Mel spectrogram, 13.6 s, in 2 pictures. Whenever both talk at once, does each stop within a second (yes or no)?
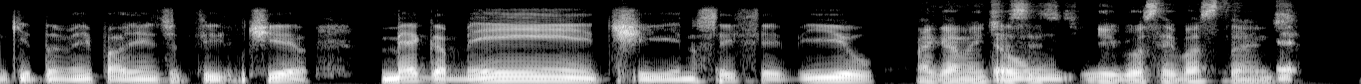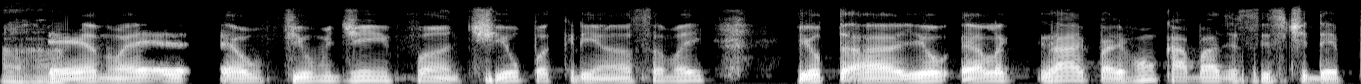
yes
